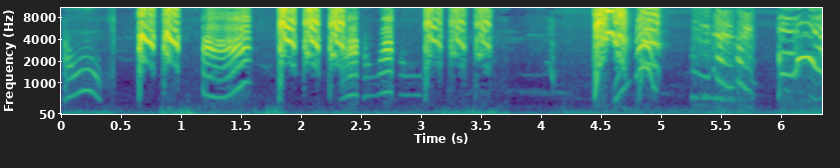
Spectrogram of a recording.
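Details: Green parrot calling with slurred rising and falling whistles, rippling harmonic cries and sharp screeches in irregular clusters, with a short quiet gap midway.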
